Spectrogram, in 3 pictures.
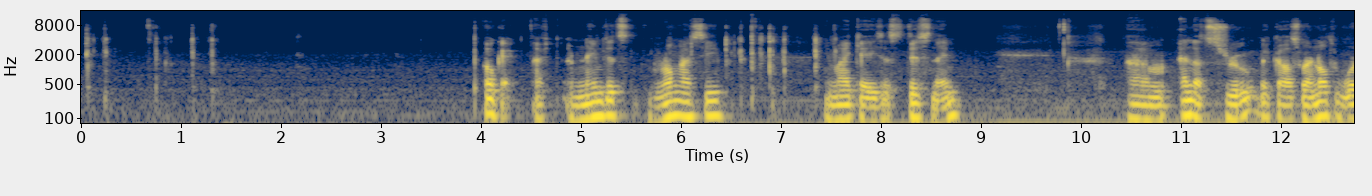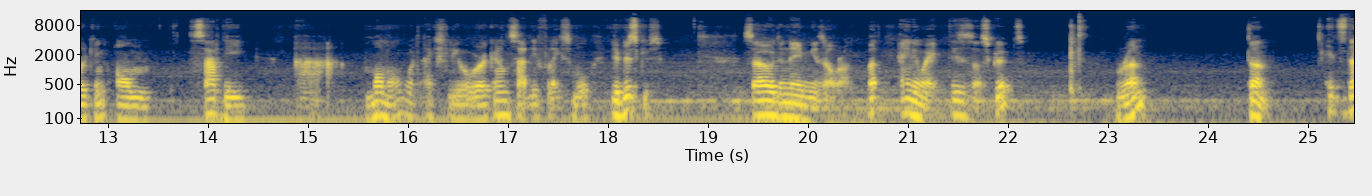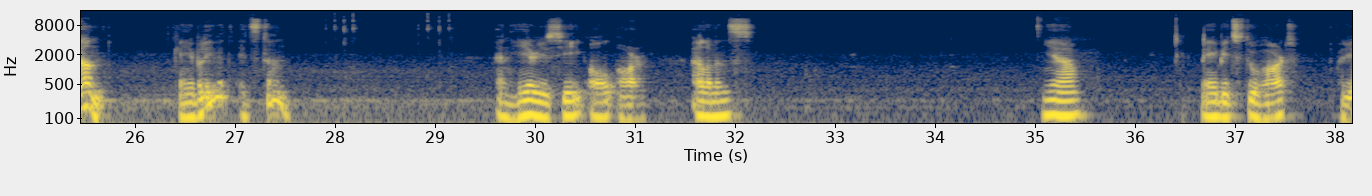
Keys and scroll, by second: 0.0 Tab, 0.7 BackSpace, 1.0 Tab, 3.9-7.3 typing, 22.6 Return.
